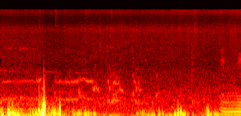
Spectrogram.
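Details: On a rainy, foggy day a rooster gives low, throaty clucks in short, uneven bursts, calling the hens to something he has spotted on the ground to peck. A brief nasal note closes the sequence.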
